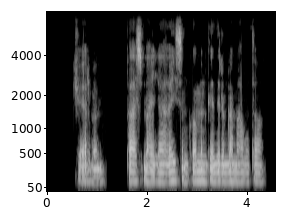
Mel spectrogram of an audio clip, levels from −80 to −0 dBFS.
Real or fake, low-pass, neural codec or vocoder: real; 7.2 kHz; none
